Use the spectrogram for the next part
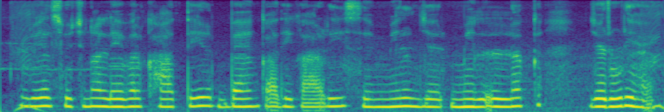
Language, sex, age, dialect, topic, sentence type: Magahi, female, 31-35, Southern, banking, question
